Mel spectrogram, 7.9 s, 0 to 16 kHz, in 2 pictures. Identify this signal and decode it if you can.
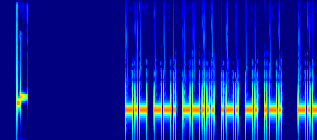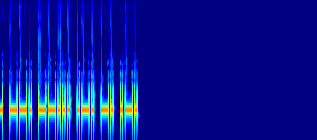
Morse code, heard as a keyed tone, about 40 wpm, 700 Hz. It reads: KG7RNR KG7RNR
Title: USA Call Signs Repeated 2x 40wpm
